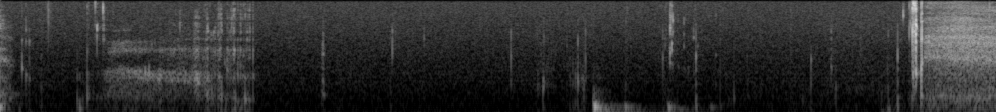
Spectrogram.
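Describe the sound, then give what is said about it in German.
Someone pauses to sip a drink, with a few bursts of soft, wet slurping and swallowing separated by near silence, plus small mouth clicks. “So, ich muss jetzt erstmal einen Schluck trinken.”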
